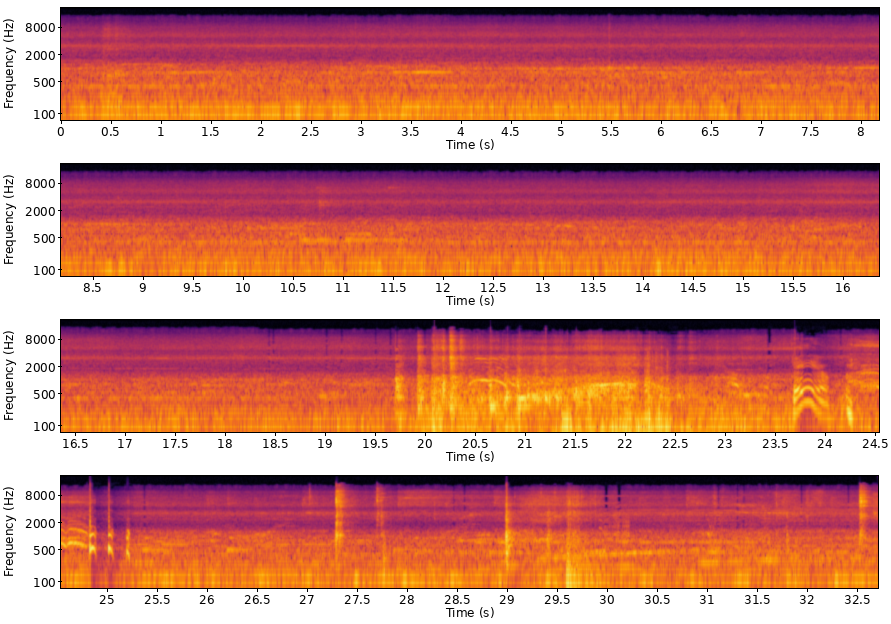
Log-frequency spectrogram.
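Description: On-ride sound of an amusement-park drop tower: a steady wind and machinery hum while the seats sit high above the park. About two-thirds of the way in, a sudden loud rush of wind comes as the ride drops without warning, with riders' voices rising and falling through it, then a few sharp knocks as it brakes and settles.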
